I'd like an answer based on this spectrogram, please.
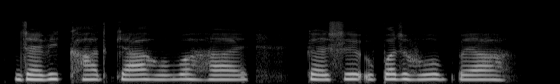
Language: Magahi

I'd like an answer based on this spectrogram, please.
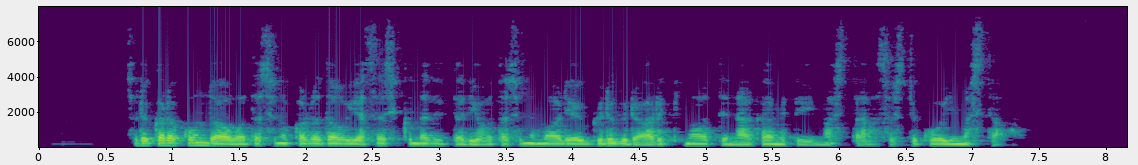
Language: Japanese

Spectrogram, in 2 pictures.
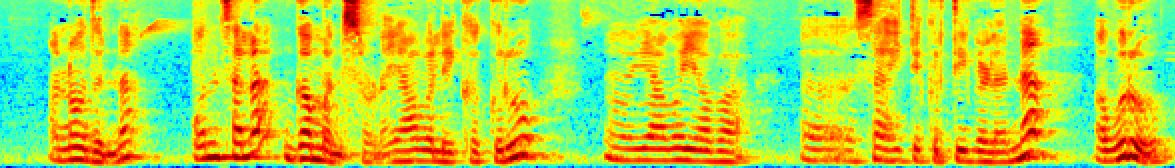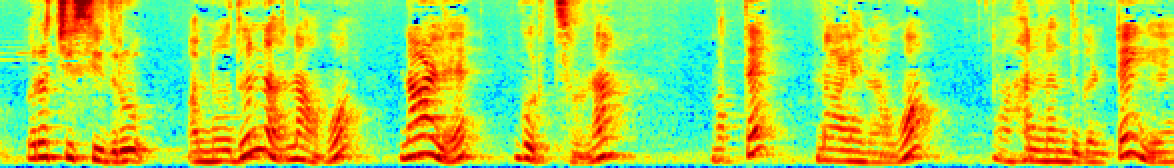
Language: Kannada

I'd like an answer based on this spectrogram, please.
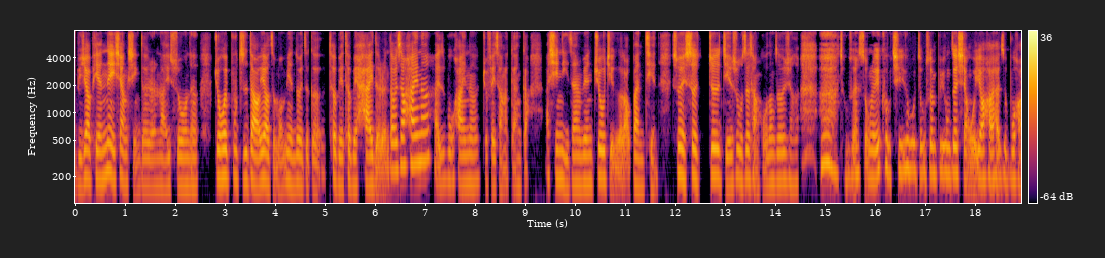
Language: Chinese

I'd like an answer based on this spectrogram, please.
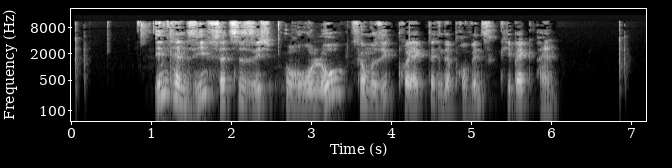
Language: German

